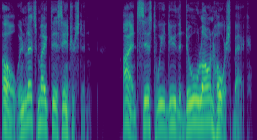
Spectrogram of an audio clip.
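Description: Male actor as cantankerous Old West gunslinger: folksy, dry wit, animated, slightly high. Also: normal speed, dry recording. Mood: cocky, defiant. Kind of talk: audio drama acting.

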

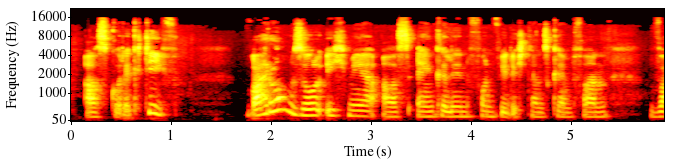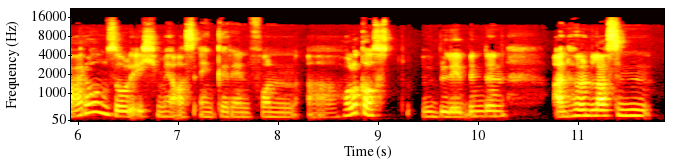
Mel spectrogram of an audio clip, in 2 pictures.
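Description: A woman in her forties from the Republic speaks German as an in an earnest, thoughtful way. She pauses and hesitates often as she works through her points. Her voice is slightly husky, and the sound is picked up by a laptop webcam in a study at home. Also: lowish voice, a little mellow. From Czech Republic. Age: 40s. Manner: earnest, reflective, with frequent hesitations. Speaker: historian. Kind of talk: personal video statement. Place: home study lined with bookshelves. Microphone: laptop webcam mic.

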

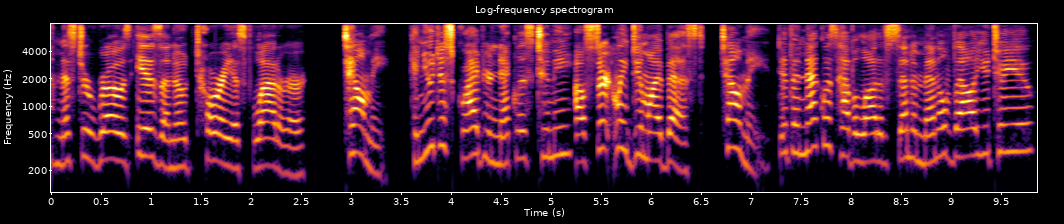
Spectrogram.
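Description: Young female sleuth, high-pitched, earnest, courteous, inquisitive, articulate, adventure game dialogue, dry studio sound. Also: no echo. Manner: polite, articulate, eager questioning. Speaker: voice actor in a detective adventure game. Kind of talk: scripted game dialogue, phone conversations.

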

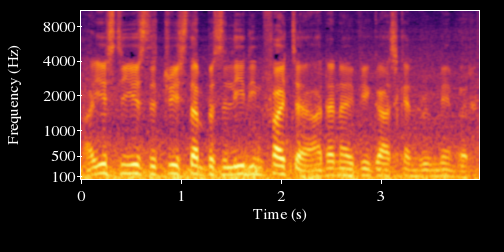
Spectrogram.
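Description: A man's voice: mid-range voice, flat delivery, fast talker. A man in his fifties with a South African accent, walking a windy beach and talking bluntly into a phone camera, swearing as he rants. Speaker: vlogger. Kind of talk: outdoor walking vlog. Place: windy beach at an estuary mouth, outdoors. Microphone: phone camera held at arm's length. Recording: wind and outdoor noise.

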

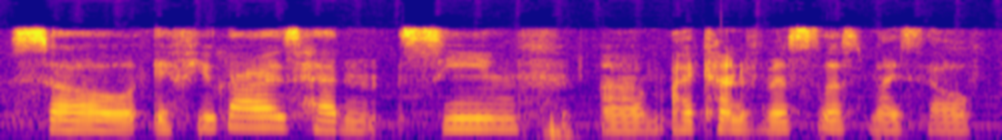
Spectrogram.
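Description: A woman's voice: medium pitch, fairly even intonation, takes it slowly, dark tone, faint music behind, poor audio. A young woman with a stuffed-up cold voice, chatting hesitantly with many ums while she draws at home, with the camera over her paper. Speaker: art YouTuber. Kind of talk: casual commentary while drawing. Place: at home, at a desk, drawing.

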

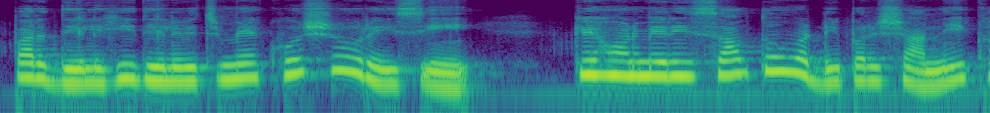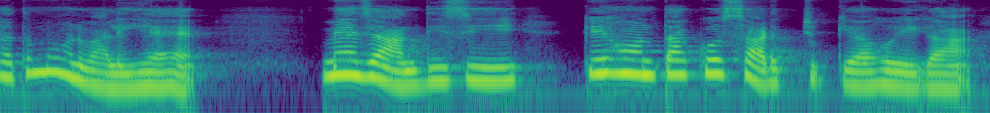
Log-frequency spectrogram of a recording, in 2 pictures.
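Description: A woman's voice: medium pitch, warm tone. A woman narrating a dramatic story in the first person as a storyteller.

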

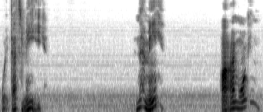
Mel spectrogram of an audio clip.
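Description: A man's voice: fairly high pitch, very animated, takes it slowly, fairly bright tone, a little hiss or hum, full character voice. A man playing a feisty, foul-mouthed werewolf boyfriend who mutters sarcastic commentary while gaming. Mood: agitated. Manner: sarcastic, profane, muttering to himself. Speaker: gamer playing a scary game. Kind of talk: roleplay audio gameplay commentary, muttering.

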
